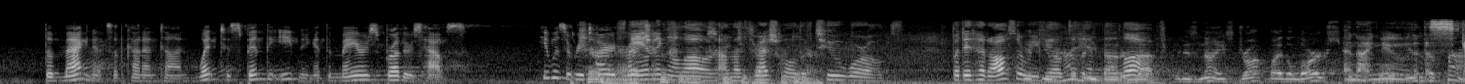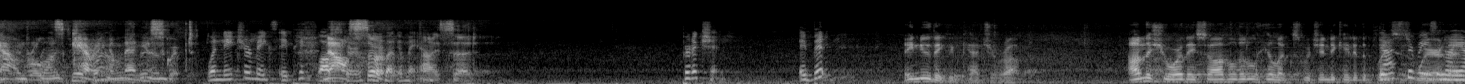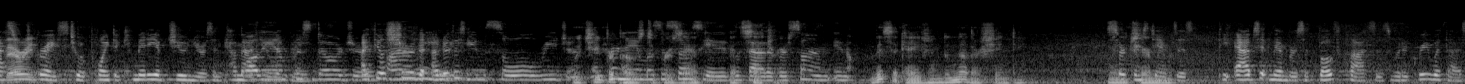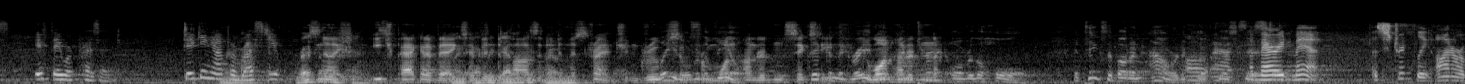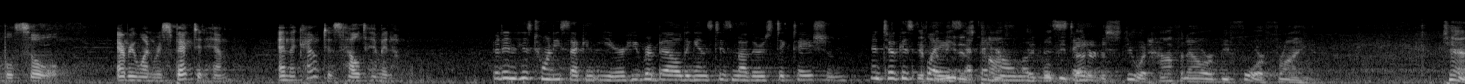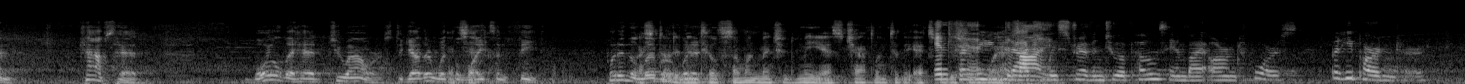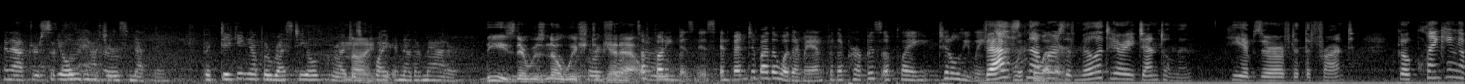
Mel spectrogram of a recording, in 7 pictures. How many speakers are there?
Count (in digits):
9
